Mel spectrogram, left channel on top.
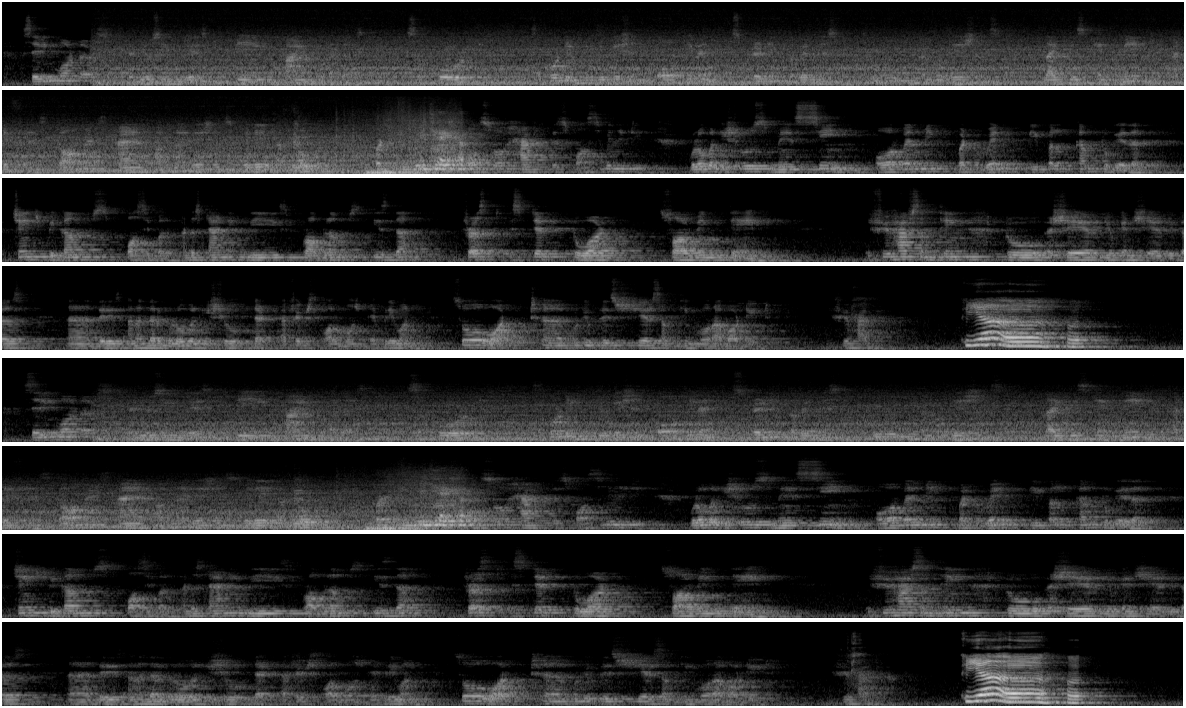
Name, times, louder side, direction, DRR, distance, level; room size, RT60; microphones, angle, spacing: voice 1, 0.2-3.6 4.0-4.8 5.3-10.0 10.4-15.0 15.5-27.8 28.2-29.7 30.2-31.4 32.3-35.7 36.1-39.6 40.0-43.0 43.7-44.2, left 1 dB, 80° left, 1 dB, 1.5 m, -35 dB
sound 1, 0.9-16.4, left 1 dB, 35° left, 0.8 m, -33 dB
voice 2, 45.1-46.2, right 3 dB, 80° right, 10 dB, 0.6 m, -18 dB
10.5 x 4.2 x 6.5 m, 1.3 s
head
